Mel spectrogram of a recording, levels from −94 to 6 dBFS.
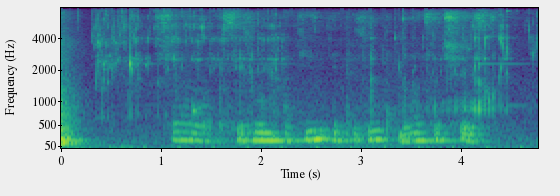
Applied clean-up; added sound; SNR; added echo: none; Fill (with liquid) / Trickle, dribble / Glass; 13 dB; reverberation time 0.7 s.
